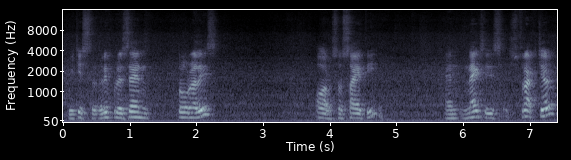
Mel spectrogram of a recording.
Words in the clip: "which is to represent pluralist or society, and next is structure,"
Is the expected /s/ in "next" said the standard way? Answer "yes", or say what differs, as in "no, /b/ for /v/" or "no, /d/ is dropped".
yes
